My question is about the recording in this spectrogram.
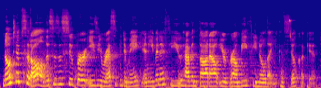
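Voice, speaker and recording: A woman's voice: medium pitch, fast, fairly bright tone, roomy sound. A woman hosting a home cooking video, explaining each step in an upbeat, chatty way and laughing often. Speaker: cooking channel host. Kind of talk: casual cooking demonstration. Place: home kitchen.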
